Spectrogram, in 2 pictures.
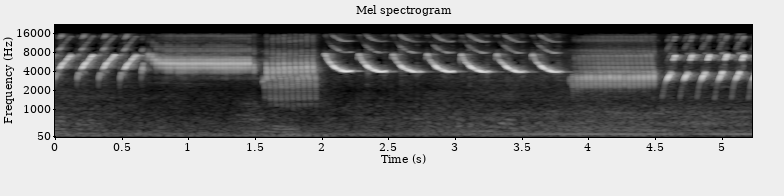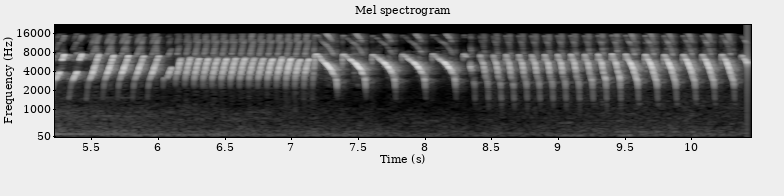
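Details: Russian canary singing a training song: fast repeated high tours in varied blocks, a rapid buzzy roll, a string of sweeping downslurred notes, then dense trills and rolls pulsing several times a second.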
